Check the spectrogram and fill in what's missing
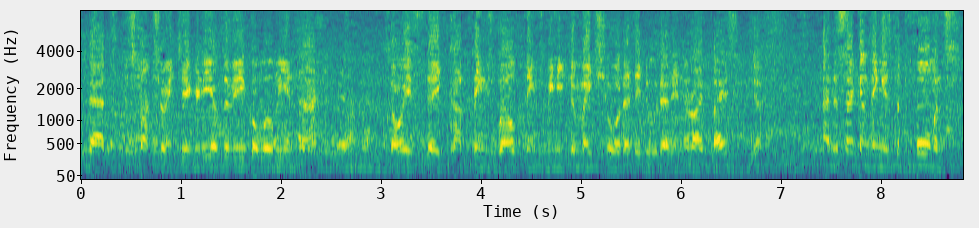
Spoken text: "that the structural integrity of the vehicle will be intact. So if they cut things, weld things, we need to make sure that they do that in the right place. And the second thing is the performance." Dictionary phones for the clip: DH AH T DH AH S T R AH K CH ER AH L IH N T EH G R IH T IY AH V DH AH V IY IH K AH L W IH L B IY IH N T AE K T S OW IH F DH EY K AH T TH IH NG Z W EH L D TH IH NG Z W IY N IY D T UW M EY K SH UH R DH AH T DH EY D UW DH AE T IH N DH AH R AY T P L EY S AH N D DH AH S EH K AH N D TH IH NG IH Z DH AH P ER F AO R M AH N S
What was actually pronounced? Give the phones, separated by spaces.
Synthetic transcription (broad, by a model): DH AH T DH AH S T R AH K CH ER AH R IH N T EH G R IH T IY AH V DH AH V IY IH K AH L W IH L B IY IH N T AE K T S OW IH F DH EY K AH T TH IH NG Z W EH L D TH IH NG Z W IY N IY D T UW M EY K SH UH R DH AH T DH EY D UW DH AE T IH N DH AH R AY T P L EY S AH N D DH AH S EH K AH N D TH IH NG IH Z DH AH P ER F AO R M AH N S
